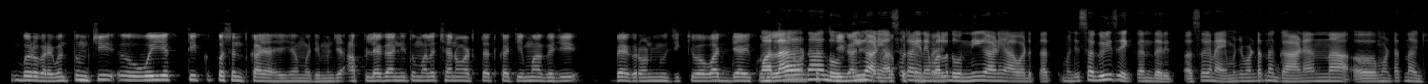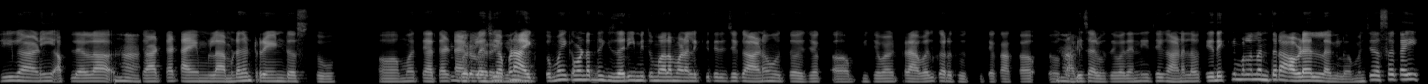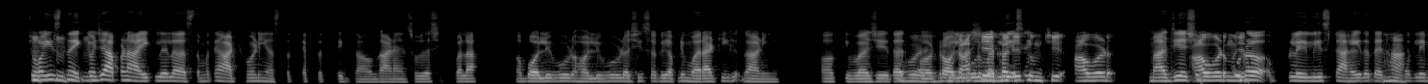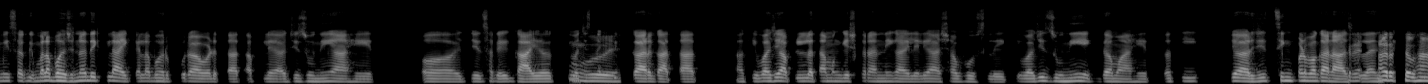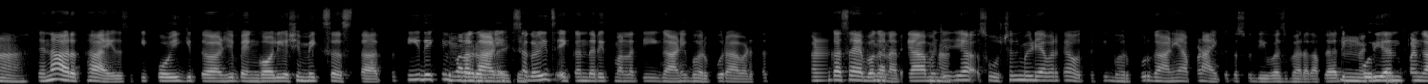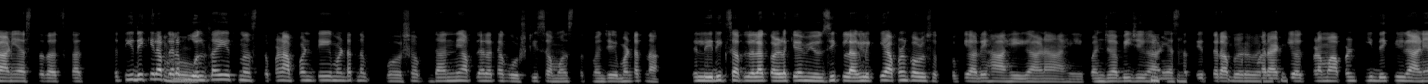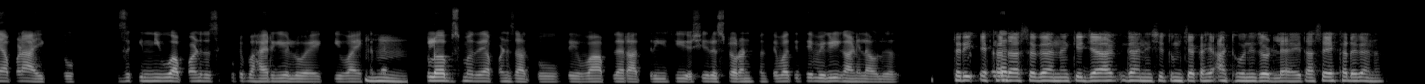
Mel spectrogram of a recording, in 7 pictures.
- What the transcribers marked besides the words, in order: in English: "बॅकग्राउंड म्युझिक"; in English: "ट्रेंड"; tapping; in English: "ट्रॅव्हल"; chuckle; in English: "चॉईस"; in English: "प्ले लिस्ट"; in English: "मिक्स"; in English: "सोशल मीडियावर"; in English: "लिरिक्स"; in English: "म्युझिक"; chuckle; in English: "न्यू"; in English: "रेस्टॉरंटमध्ये"
- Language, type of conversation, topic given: Marathi, podcast, मोबाईलमुळे संगीत शोधण्याचा अनुभव बदलला का?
